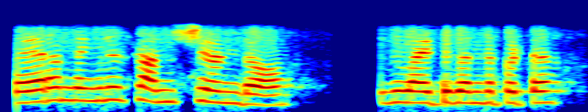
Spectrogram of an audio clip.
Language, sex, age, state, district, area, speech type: Malayalam, female, 18-30, Kerala, Pathanamthitta, rural, conversation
